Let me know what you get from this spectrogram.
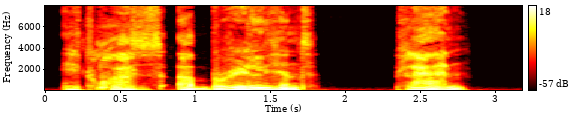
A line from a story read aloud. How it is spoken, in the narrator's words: Ali whispered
